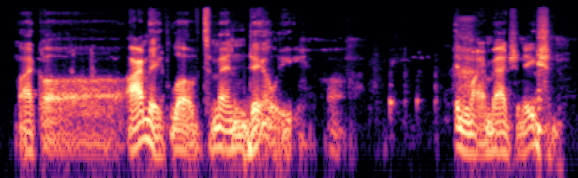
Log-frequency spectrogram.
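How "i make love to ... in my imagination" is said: mock smooth, easy, smooth-talking delivery. Imitating how someone probably said a line from a letter: imitating a smooth delivery. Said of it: "He probably said it real smooth".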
